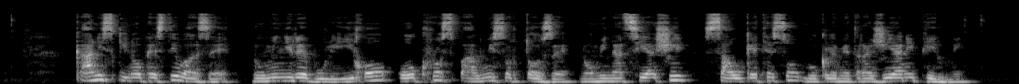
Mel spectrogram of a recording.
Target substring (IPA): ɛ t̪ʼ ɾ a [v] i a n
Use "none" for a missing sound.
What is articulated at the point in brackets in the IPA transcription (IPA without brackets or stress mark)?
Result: ʒ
